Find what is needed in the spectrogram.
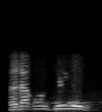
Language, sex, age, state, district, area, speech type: Odia, male, 45-60, Odisha, Sambalpur, rural, conversation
